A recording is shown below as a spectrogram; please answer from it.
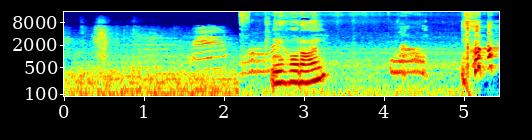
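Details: Domestic cat giving a few short, nasal meows: a brief one, then a longer wavering call, then a shorter one, over steady background noise with talking and a sharp clatter at the end.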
